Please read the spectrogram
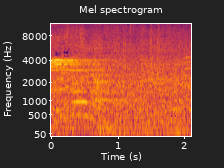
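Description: Many overlapping voices in a large gym hall: spectators and coaches talking and calling out in a steady hubbub, with no single voice standing out.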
